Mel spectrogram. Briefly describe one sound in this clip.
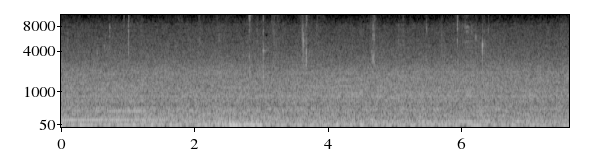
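A spoon clinks against a ceramic bowl.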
